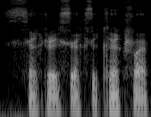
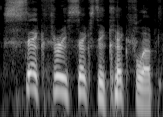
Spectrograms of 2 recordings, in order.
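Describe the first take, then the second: First: It is said at a softer volume. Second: It is said at a louder volume.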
